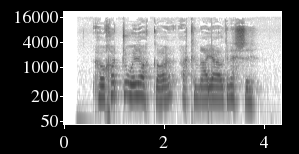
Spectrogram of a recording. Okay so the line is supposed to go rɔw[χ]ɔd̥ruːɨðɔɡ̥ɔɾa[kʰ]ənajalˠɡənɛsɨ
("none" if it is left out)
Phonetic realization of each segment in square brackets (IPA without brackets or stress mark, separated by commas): χ, kʰ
